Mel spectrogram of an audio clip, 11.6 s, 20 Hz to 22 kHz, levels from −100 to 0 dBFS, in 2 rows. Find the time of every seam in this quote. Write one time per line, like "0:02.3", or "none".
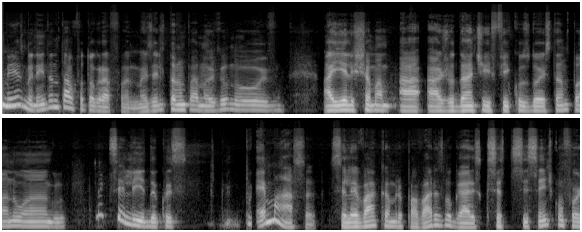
0:08.3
